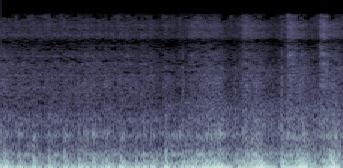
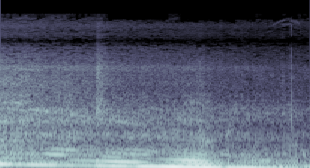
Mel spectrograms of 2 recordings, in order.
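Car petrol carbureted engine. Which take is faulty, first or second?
first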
